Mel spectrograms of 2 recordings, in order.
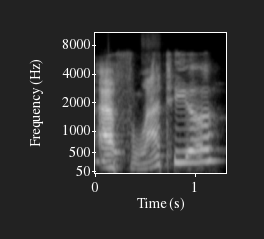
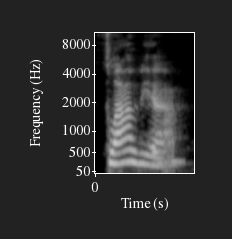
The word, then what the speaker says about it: Flavia: You said Afflatia. Flavia. Oh, Flavia. You just pronounced wrong.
